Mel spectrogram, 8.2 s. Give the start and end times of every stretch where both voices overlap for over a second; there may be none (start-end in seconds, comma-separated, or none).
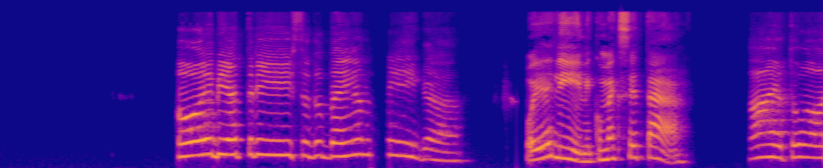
none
